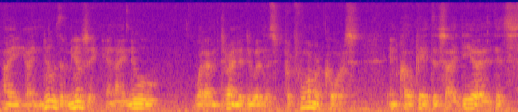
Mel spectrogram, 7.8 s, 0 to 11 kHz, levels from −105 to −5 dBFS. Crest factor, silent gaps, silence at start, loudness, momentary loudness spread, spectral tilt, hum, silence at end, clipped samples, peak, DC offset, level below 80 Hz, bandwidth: 16 dB; none; 0 s; -24 LUFS; 14 LU; -8 dB/octave; none; 0 s; under 0.1%; -8 dBFS; under 0.1%; -42 dBFS; 10 kHz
